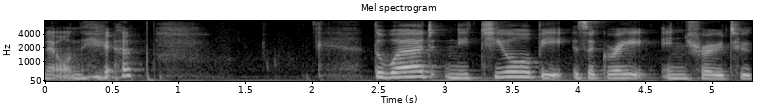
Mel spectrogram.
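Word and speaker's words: 日曜日: However, it's pronounced nichiobi. This means that the first sun/day character is pronounced nichi and the last one bi.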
